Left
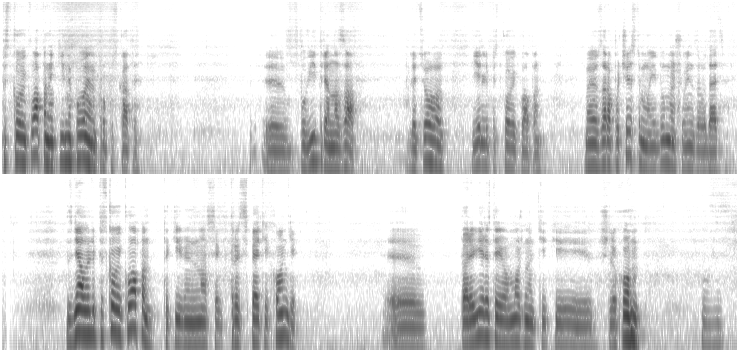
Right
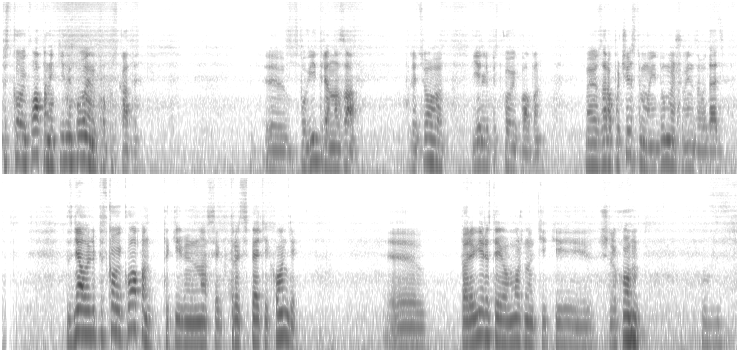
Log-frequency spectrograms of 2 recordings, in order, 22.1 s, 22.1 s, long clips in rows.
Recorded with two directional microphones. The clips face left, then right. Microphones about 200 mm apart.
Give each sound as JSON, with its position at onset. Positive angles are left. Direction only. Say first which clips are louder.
{"t": 0.0, "sound": "speech", "louder": "left 10 dB", "side_deg": 55}
{"t": 1.8, "sound": "speech", "louder": "left 7 dB", "side_deg": 45}
{"t": 3.9, "sound": "speech", "louder": "left 10 dB", "side_deg": 45}
{"t": 7.0, "sound": "speech", "louder": "left 8 dB", "side_deg": 40}
{"t": 11.9, "sound": "speech", "louder": "left 9 dB", "side_deg": 40}
{"t": 16.8, "sound": "speech", "louder": "left 9 dB", "side_deg": 30}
